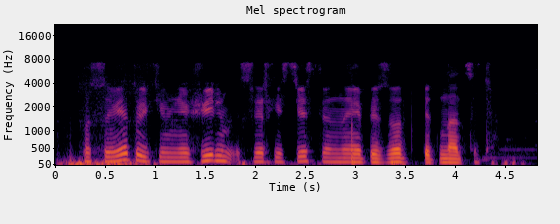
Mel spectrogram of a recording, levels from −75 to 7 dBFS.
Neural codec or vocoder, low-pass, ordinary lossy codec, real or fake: none; 7.2 kHz; Opus, 16 kbps; real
